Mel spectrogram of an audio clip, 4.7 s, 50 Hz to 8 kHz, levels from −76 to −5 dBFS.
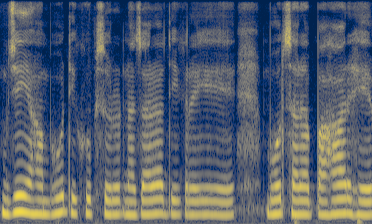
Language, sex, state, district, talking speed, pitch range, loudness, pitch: Hindi, female, Arunachal Pradesh, Longding, 165 wpm, 180-190 Hz, -17 LUFS, 185 Hz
